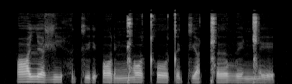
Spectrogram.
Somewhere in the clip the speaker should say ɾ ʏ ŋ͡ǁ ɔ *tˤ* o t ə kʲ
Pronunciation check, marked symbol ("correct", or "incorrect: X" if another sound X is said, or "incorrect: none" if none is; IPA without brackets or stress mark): incorrect: tʰ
